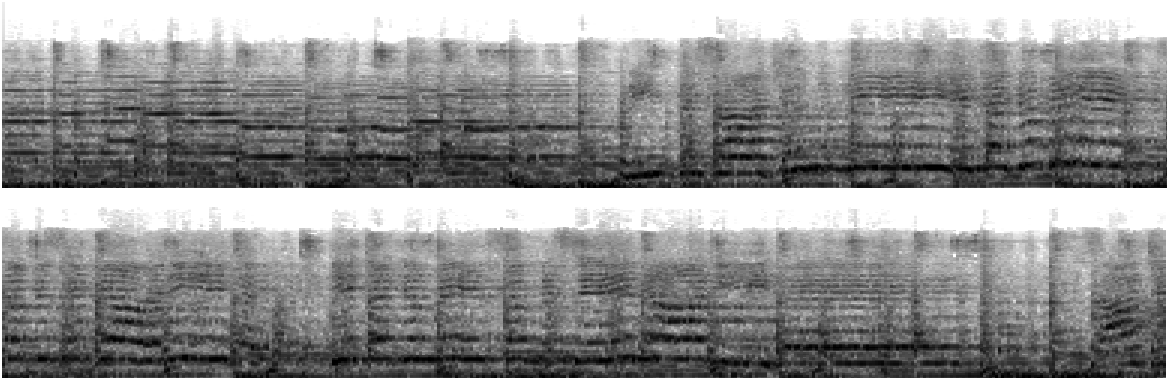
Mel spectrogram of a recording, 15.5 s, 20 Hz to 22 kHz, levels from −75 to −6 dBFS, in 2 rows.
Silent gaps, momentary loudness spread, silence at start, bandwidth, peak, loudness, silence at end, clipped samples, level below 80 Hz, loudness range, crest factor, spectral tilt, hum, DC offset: none; 3 LU; 0 s; 10.5 kHz; 0 dBFS; -9 LUFS; 0 s; 0.1%; -16 dBFS; 1 LU; 8 dB; -5 dB/octave; none; under 0.1%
